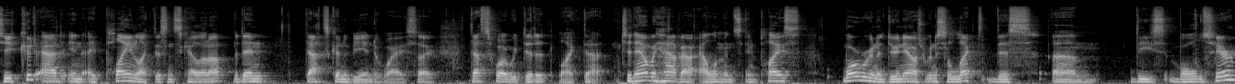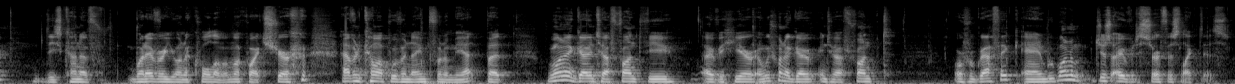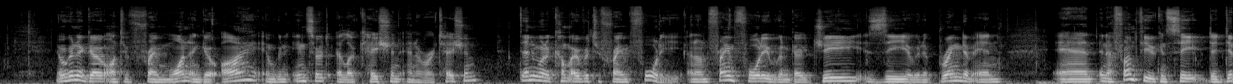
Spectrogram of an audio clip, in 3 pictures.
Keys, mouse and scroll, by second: 0.4 middle drag, 0.8 s, 2.1 middle drag, 3.4 x, 4.1-7.5 middle drag, 7.8-9.6 middle drag, 9.6 click, 9.6-11.3 middle drag, 11.3-22.2 drag, 19.8 KP_1, 20.9 g, 22.2-30.3 shift+middle drag, 30.3-34.6 drag, 32.9 g, 34.6-35.5 middle drag, 35.0 KP_1.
